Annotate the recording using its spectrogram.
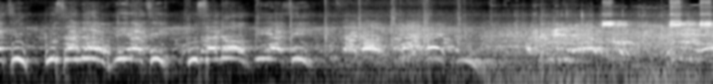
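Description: A crowd of marchers chanting in loud, rhythmic shouts, about three a second. About seven seconds in, this gives way to a looser crowd din of many voices.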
